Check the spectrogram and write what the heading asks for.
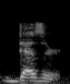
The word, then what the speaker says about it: Dessert: It's spelt dessert, but it's pronounced desert.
